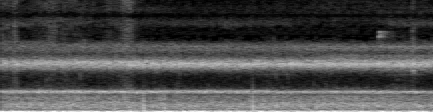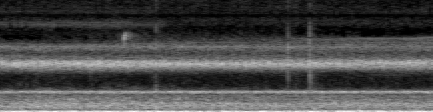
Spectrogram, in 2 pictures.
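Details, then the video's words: Crickets at sunset, recorded on an evening stroll: steady multi-pitched shrill trilling throughout, a few soft clicks and short high taps scattered through, over low rumbling background noise. "Cricket's chirping sounds"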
